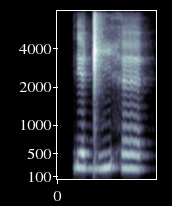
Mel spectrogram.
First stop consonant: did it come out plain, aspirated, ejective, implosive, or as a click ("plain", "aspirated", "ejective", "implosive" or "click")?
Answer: click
